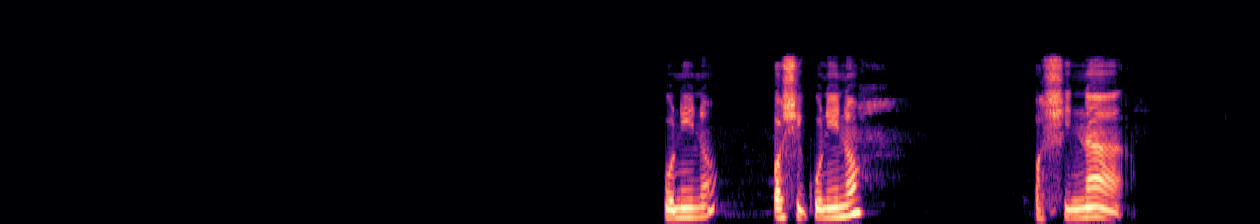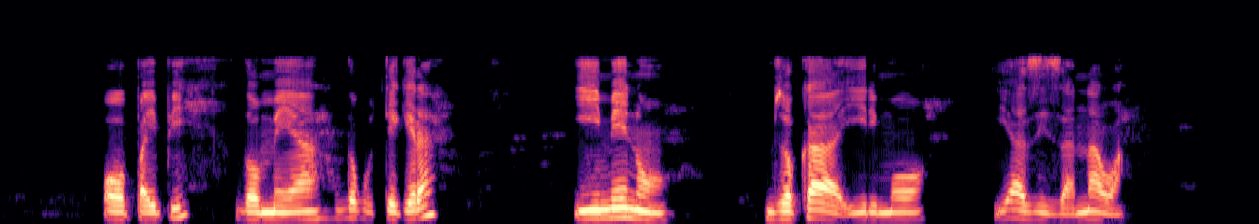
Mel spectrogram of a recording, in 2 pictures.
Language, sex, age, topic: Oshiwambo, male, 25-35, agriculture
